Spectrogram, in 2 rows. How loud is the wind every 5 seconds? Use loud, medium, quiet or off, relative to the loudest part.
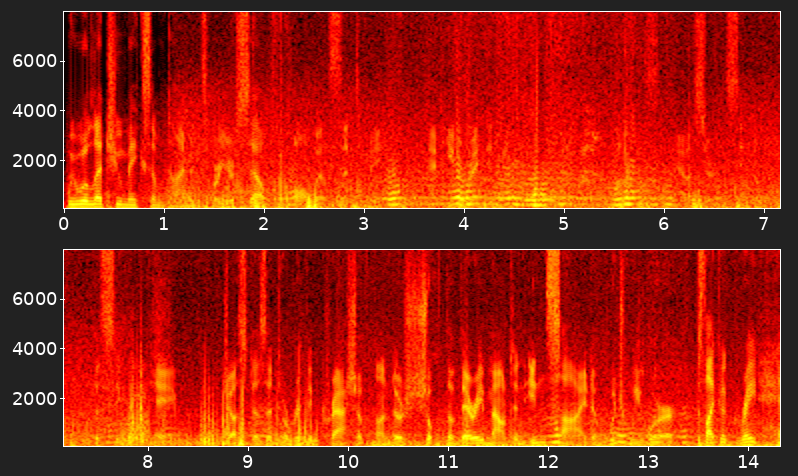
loud, loud, medium.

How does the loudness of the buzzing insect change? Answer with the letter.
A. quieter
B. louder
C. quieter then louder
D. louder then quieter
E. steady
C.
